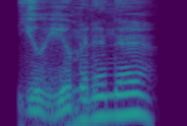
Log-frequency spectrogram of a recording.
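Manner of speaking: hissed. Narrator reads Eladamri bending low to a cell door's wicket: hissed. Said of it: "he hissed".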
